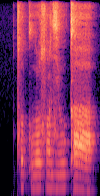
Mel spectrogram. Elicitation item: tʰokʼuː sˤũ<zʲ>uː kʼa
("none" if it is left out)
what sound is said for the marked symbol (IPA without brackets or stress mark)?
zʲ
